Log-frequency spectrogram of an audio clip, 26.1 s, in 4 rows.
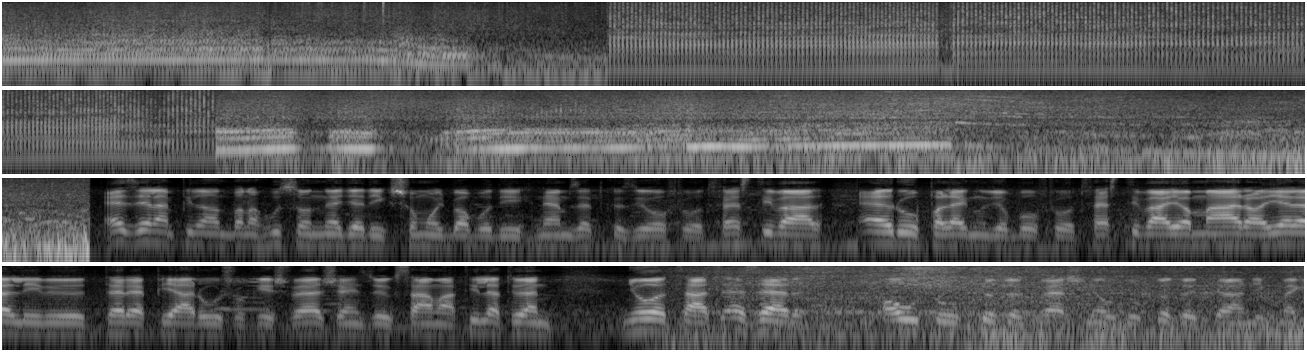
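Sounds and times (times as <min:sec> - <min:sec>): off-road engines revving: 0:00.0 - 0:13.5, 0:22.8 - 0:26.0.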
